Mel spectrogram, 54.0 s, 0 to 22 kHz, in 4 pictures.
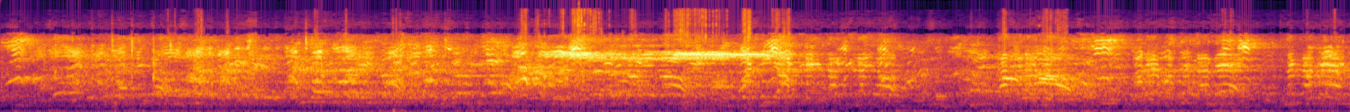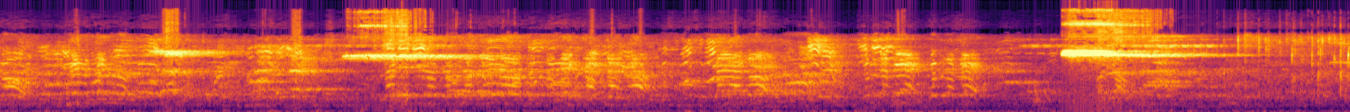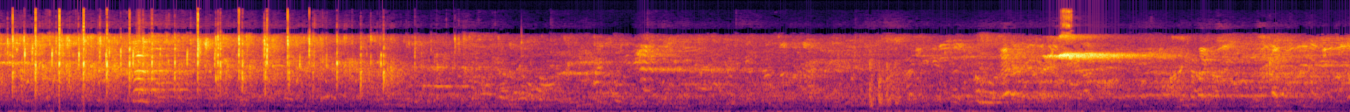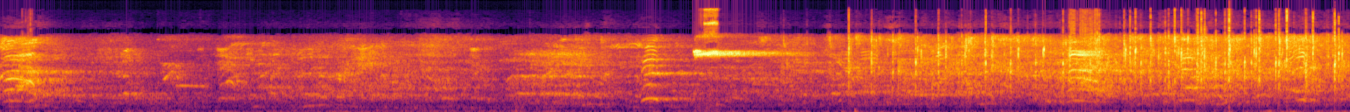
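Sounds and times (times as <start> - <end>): crowd voices: 0.0 - 54.0
scattered clapping: 0.9 - 2.1, 24.6 - 32.4, 48.2 - 54.0
referee's whistle blast: 5.5 - 8.0, 15.0 - 15.8, 16.9 - 18.3, 24.1 - 25.9, 37.4 - 38.6, 47.4 - 48.4.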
